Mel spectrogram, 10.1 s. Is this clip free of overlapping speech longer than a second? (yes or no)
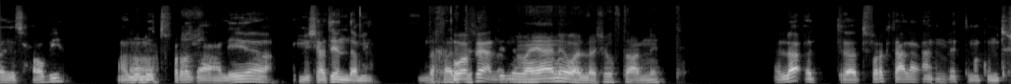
no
